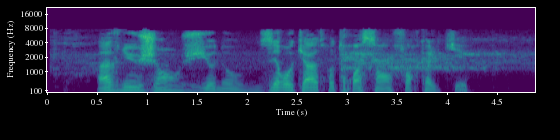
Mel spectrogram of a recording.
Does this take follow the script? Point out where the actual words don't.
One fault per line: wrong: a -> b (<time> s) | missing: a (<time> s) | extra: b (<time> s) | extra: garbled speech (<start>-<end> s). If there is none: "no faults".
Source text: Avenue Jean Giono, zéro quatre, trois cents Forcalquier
no faults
